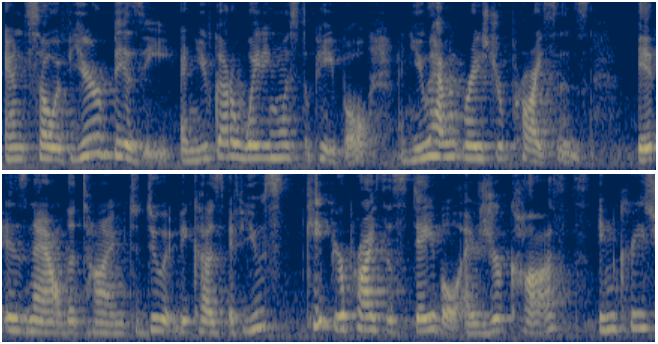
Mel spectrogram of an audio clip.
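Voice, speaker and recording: At a moderate pace and with ordinary pitch variation, a woman talks in a Southern US accent amid audible room echo. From US South. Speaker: nail technician. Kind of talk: tutorial. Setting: salon. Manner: casual, chatty.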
